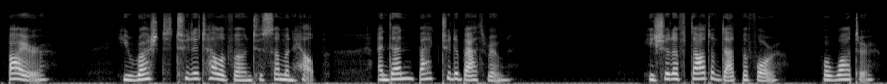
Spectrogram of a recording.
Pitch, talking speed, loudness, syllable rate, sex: 225 Hz, 150 wpm, -19 LUFS, 5.2 syllables/s, female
